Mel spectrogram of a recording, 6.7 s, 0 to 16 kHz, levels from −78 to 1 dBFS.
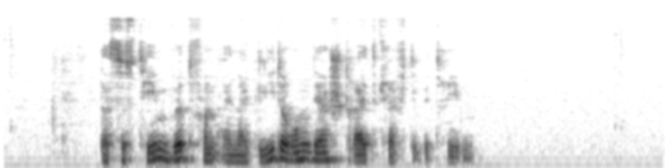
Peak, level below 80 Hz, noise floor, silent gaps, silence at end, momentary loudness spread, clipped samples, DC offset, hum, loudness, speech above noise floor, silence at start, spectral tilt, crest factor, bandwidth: -2 dBFS; -50 dBFS; -61 dBFS; none; 1.9 s; 16 LU; under 0.1%; under 0.1%; 60 Hz at -45 dBFS; -21 LUFS; 41 dB; 1 s; -6.5 dB/octave; 22 dB; 11.5 kHz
